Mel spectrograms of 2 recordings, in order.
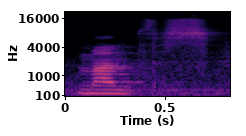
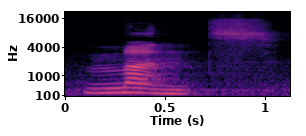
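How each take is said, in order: First: It ends with a 'th' then 's' sound. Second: It ends with a plain 'nts' sound. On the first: The speaker calls it wrong. "You have to stick your tongue out for the T H" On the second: The speaker calls it right. "finish it off with an N T S"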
